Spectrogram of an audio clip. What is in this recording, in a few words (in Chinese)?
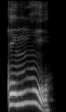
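"公务", Chinese; HSK; HSK6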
